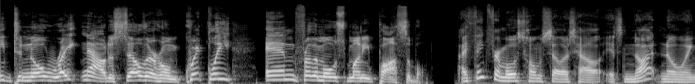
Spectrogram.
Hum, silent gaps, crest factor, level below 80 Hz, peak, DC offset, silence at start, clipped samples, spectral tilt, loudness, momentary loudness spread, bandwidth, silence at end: none; none; 14 dB; -38 dBFS; 0 dBFS; under 0.1%; 0 s; under 0.1%; -5 dB/octave; -13 LUFS; 7 LU; 17 kHz; 0 s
